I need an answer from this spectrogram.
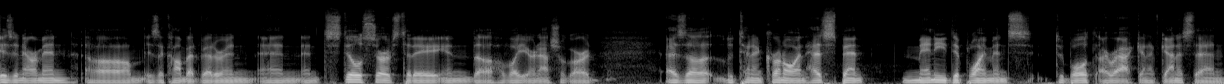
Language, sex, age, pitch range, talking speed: English, male, 30-49, 80-95 Hz, 160 wpm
